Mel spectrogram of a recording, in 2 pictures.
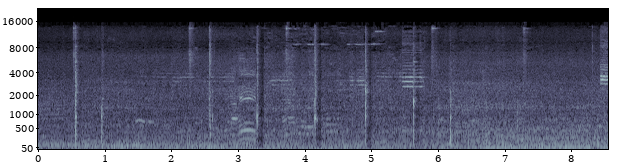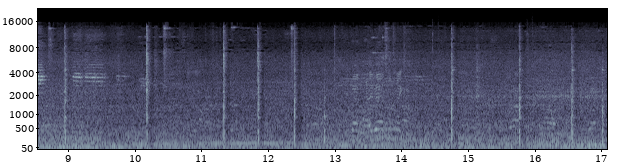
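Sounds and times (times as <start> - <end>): traffic: 0.0 - 17.0
cleaver chopping meat and bone: 0.5 - 1.1, 2.5 - 6.4, 8.3 - 9.3, 10.0 - 13.1, 14.5 - 17.0.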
